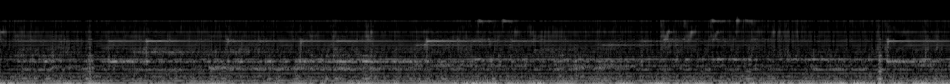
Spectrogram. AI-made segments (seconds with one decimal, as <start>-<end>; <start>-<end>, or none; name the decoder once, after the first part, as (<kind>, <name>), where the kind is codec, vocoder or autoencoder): 0.0-9.5 (vocoder, BigVGAN v2)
